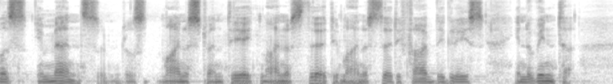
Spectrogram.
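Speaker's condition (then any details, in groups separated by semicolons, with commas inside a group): No condition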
